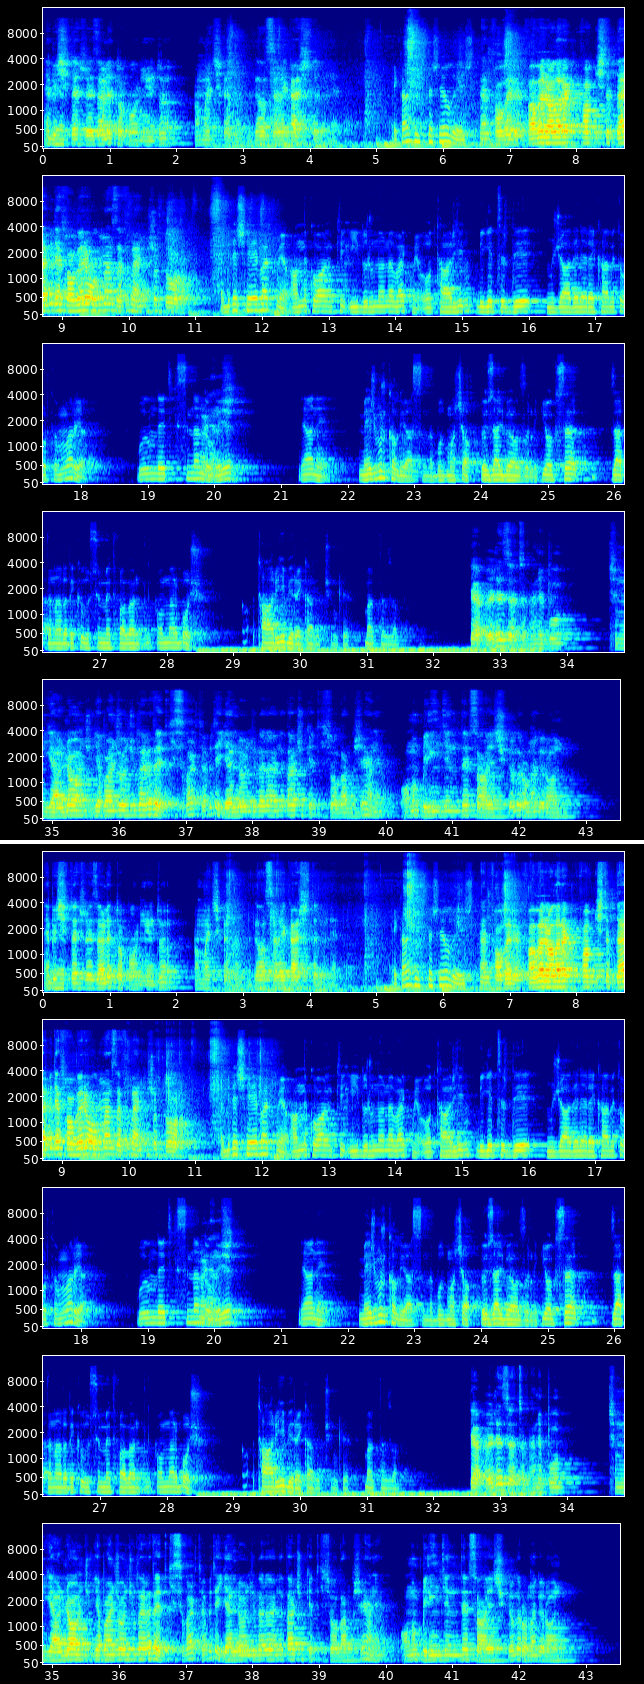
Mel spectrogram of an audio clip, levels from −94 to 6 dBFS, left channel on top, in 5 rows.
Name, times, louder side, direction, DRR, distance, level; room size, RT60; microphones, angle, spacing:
voice 1, 0.0-1.9 2.3-4.4 6.5-10.8 19.7-20.2 32.6-33.9 34.7-39.9 40.2-42.6, right 1 dB, 40° right, 3 dB, 3.9 m, -31 dB
sound 1, 2.4-12.3, right 1 dB, 75° right, 7.1 m, -47 dB
voice 2, 5.2-6.7 11.4-18.1 18.8-20.3 21.3-21.7 22.2-25.5 26.0-28.5 29.1-31.5, equal, 15° right, 7 dB, 1.1 m, -36 dB
sound 2, 28.4-33.6, left 1 dB, 85° left, 1.1 m, -43 dB
28.0 x 17.5 x 6.5 m, 1.0 s
head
